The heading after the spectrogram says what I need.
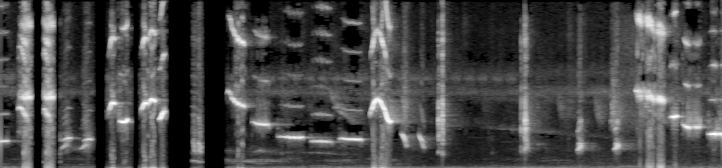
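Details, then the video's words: Male sulingan, endemic to Mount Merapi, singing energetically as a lure for other birds: bursts of sharp clicks alternating with short, clear, level or gently falling whistled notes, with brief pauses between phrases. "Burung sulingan gunung merapi nyiul GACOR ,suara pancingan SRDC & tledekan BAKAU agar cepat NGEPLONG"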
